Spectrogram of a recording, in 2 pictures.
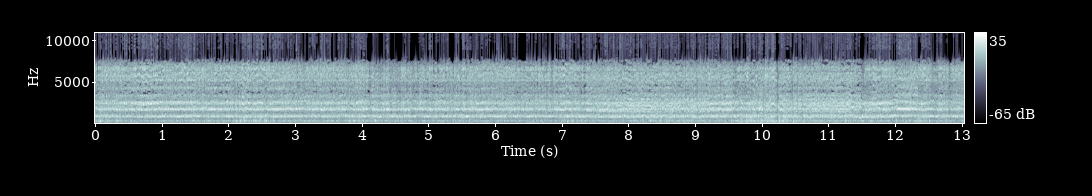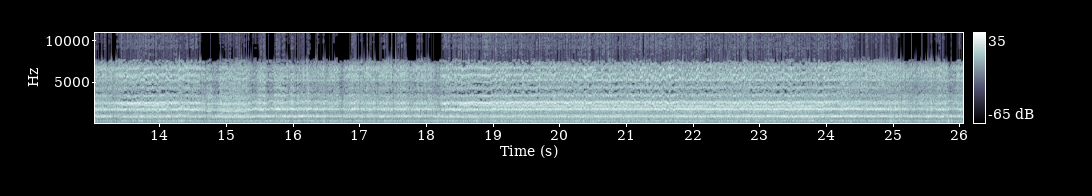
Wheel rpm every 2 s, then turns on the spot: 230, 230, 230, 230, 220, 220, 230, 220, 230, 210, 210, 210, 230.
none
